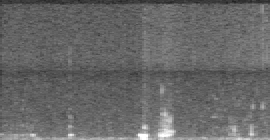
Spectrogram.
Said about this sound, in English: I hope you can hear me swallowing chocolate milk. That was kind of a nasty noise.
